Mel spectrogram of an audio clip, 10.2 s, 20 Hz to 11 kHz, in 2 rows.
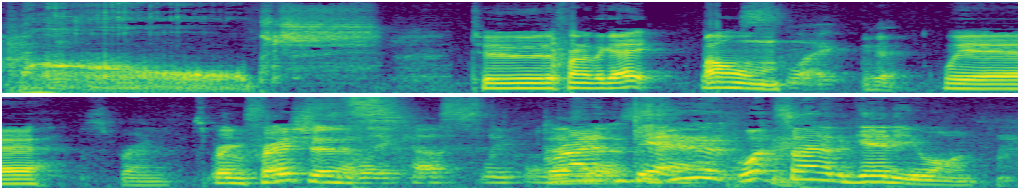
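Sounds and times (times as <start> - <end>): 
person voicing a roar imitating a wounded creature: 0.0 - 1.4
speech: 2.4 - 10.1.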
